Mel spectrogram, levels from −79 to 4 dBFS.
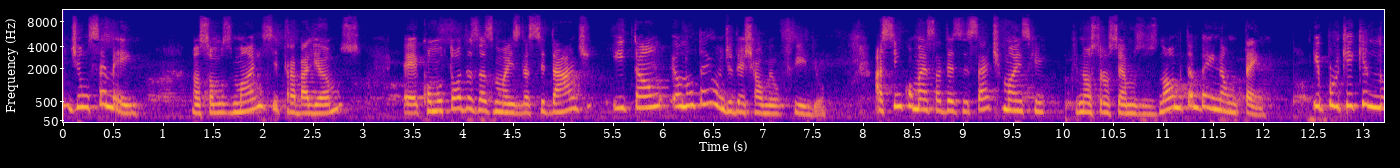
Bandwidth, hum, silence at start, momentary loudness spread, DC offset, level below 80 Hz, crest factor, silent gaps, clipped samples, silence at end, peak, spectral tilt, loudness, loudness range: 9.4 kHz; none; 0 s; 9 LU; under 0.1%; -50 dBFS; 14 dB; none; under 0.1%; 0 s; -2 dBFS; -4.5 dB/octave; -17 LUFS; 2 LU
